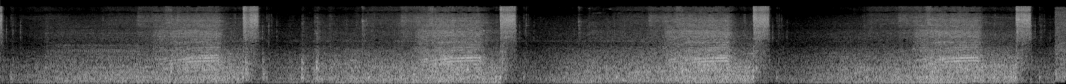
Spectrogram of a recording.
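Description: Automated industrial sewing workstation running in quick cycles: a machine run builds for about two and a half seconds, then ends in a short, sharp hiss of compressed air from the pneumatic blowing tube that clears the sewn parts. This happens three times, over a steady electrical hum.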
